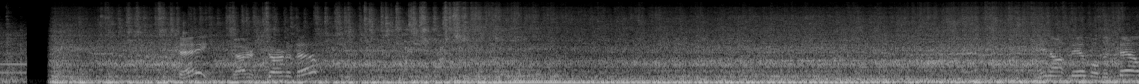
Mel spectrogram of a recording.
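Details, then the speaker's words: Truck (Crusty, K5) after finishing new exhaust work with tips: engine catches and settles into a smooth, steady low idle rumble with no ticks or leaks; sounds the same but about 15 decibels quieter. "with the video but this thing is so much quieter it still sounds about the same it's just attenuated at about 15 decibels so it's way better"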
